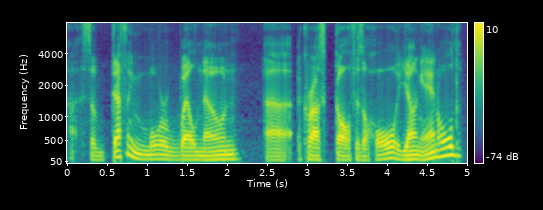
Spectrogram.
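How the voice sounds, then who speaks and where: Low monotone man recapping golf. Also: normal speed, no echo. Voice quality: monotone, low-energy delivery. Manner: rambling, many fillers and restarts. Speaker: golf channel host. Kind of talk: casual commentary recap.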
